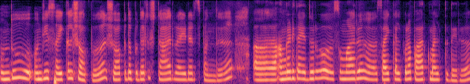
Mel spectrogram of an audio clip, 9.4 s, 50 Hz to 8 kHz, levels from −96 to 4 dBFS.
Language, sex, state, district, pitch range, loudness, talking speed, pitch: Tulu, female, Karnataka, Dakshina Kannada, 215-245 Hz, -15 LUFS, 115 wpm, 225 Hz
